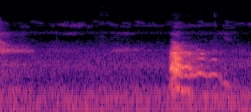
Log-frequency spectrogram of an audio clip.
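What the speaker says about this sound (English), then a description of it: "I have a barking dog now" A dog lets out a single sharp bark at a middle distance outdoors in a garden, breaking an otherwise quiet background with faint insect hum.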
